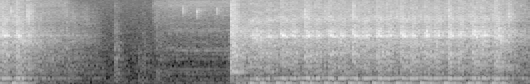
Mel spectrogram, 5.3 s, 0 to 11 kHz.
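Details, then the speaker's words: Alfa Romeo 156 GTA 3.2 V6 Busso, restarted after sitting over ten years: cranks and stumbles, drops out about a second, then settles to a steady idle; a recurring ignition fault that clears itself, cause unexplained. "denk dat niemand verrast is, maar ze gaf me opnieuw de ontstekingsstoring en het herstelde zichzelf daarna."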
